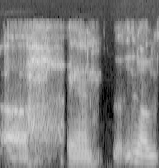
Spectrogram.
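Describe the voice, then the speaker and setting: With a medium pitch, a man speaks in an unremarkable speaking voice. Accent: American. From Southern California. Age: 60s. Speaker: military veteran. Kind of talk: eyewitness testimony.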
